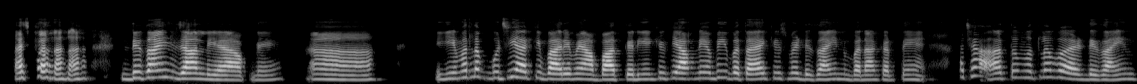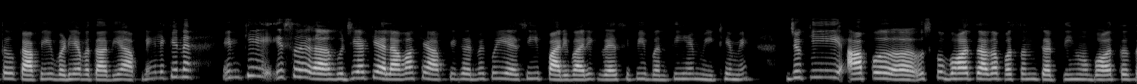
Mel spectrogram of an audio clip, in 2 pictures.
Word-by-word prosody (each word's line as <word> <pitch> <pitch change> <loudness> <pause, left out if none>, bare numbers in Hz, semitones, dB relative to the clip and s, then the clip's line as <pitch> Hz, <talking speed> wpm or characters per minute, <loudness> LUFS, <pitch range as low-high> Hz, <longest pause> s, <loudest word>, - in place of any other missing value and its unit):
अच्छा 295 +2 +4 0.9
डिज़ाइन 315 +2 +4
जान 265 -1 +8
लिया 220 -2 +3
है 210 - +7
आपने। 210 +1 -5 0.4
अ, 225 -2 0 0.6
ये 265 +3 -5
मतलब 325 +4 0
गुजिया 310 +3 +3
के 295 0 -11
बारे 250 -1 +6
में 255 - -2
आप 235 -1 +4
बात 225 0 +6
करिए 235 +1 -4
क्योंकि 275 +2 -6
आपने 265 +1 +4
अभी 310 +3 -6
बताया 255 -2 +3
कि 265 +1 -14
उसमें 270 -1 -7
डिज़ाइन 235 +1 -2
बना 220 0 0
करते 215 +1 -7
हैं। 225 -2 -9 0.4
अच्छा 370 +5 -5 0.2
अ, - - +2
तो 315 +4 -11
मतलब 325 +2 -7 0.3
डिज़ाइन 225 +2 -2
तो 265 +1 -6
काफ़ी 225 +3 +2
बढ़िया 235 +1 -5
बता 225 -2 0
दिया 225 +1 -2
आपने। 225 +6 -9
लेकिन 340 +4 -9 0.4
इनकी 330 +5 -11 0.3
इस 335 - -17
अ, 260 -8 +2
गुजिया 255 +4 -4
के 290 +1 -7
अलावा 245 +1 +3
क्या 270 -2 -1
आपके 235 +2 -6
घर 245 -1 -6
में 255 +2 -12
कोई 275 0 -12
ऐसी 265 +4 -13
पारिवारिक 220 +1 +2
रेसिपी 225 +3 -6
बनती 220 +3 -10
है 250 - -10
मीठे 230 +2 -11
में 235 +2 -11 0.4
जो 310 +5 -5
कि 330 0 -11
आप 265 +2 +5
अ, 225 -6 +3
उसको 280 +4 -10
बहुत 260 0 +3
ज़्यादा 255 0 +3
पसंद 245 0 -7
करती 225 +1 -5
हों 230 -1 -9
बहुत 220 +1 -1
245 Hz, 175 wpm, -21 LUFS, 230-275 Hz, 0.9 s, जान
